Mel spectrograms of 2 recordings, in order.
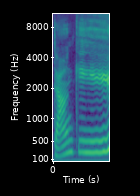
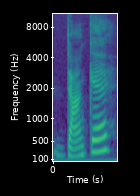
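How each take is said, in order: First: It is said like the English word donkey. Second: It is said like the German word danke. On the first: "I always pur- purposely mispronounce it" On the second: "danke is thank you"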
